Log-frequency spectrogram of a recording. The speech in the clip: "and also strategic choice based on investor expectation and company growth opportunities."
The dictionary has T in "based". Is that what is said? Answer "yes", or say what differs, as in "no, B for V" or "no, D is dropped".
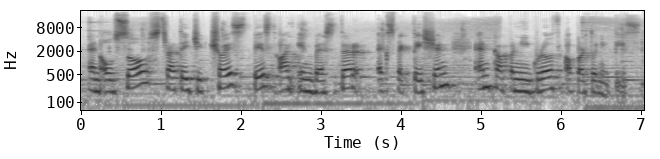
yes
